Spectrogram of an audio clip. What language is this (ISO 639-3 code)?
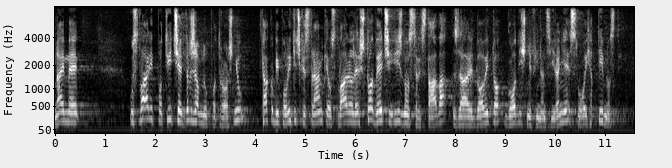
hrv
